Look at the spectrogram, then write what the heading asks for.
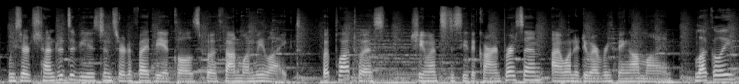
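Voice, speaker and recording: A woman voiceover artist reading scripted first-person narration for a commercial. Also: low voice.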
